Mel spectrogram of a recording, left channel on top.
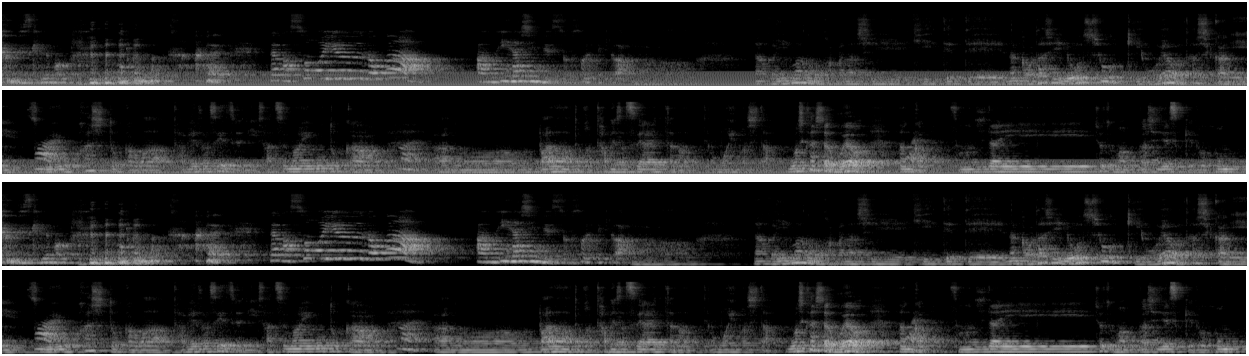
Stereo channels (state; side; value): noise; left; hum, 9 dB below the sound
